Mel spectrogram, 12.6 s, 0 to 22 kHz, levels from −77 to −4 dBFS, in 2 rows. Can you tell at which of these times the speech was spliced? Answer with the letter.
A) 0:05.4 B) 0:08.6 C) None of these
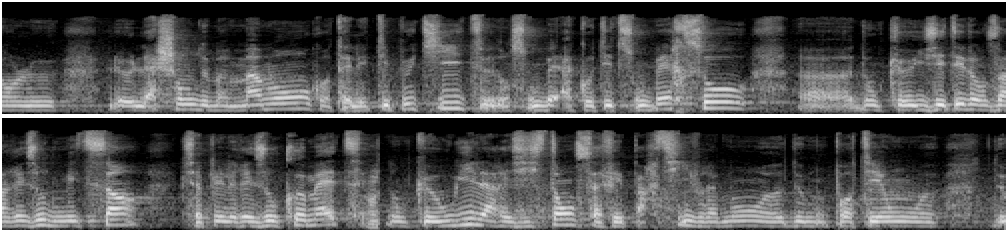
B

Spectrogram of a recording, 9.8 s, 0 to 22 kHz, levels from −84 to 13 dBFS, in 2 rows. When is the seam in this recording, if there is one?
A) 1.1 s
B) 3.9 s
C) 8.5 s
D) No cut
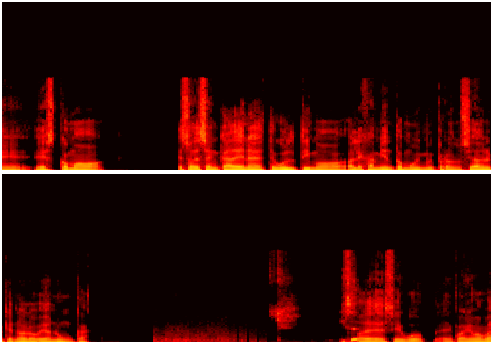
C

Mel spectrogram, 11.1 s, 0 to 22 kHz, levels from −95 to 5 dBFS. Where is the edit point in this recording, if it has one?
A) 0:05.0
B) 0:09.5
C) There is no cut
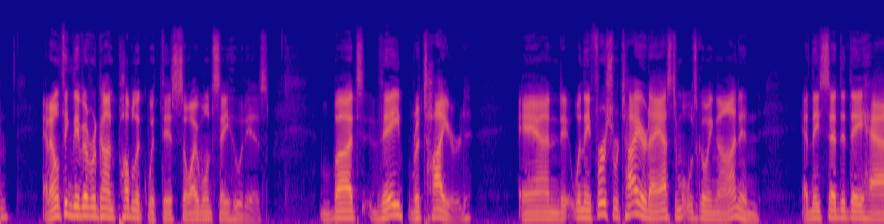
A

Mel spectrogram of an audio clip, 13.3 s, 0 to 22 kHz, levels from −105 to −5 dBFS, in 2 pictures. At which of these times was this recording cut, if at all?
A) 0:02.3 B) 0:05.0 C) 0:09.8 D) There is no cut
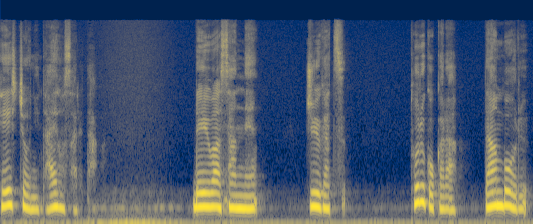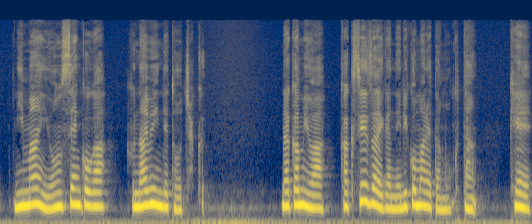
A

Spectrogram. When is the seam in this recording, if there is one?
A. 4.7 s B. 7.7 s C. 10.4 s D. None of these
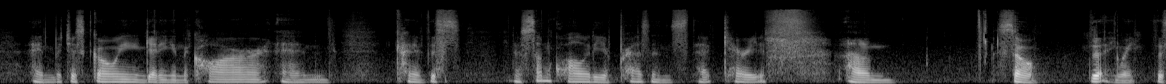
B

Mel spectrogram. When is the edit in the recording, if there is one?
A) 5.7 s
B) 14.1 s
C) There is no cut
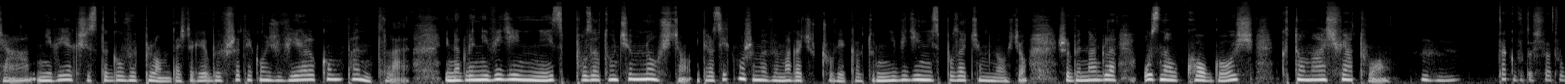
A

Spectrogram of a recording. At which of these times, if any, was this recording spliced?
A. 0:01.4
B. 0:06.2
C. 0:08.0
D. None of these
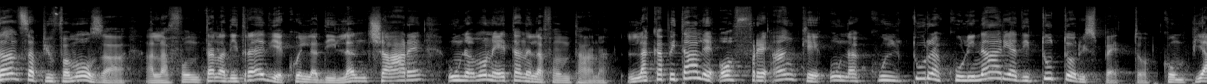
B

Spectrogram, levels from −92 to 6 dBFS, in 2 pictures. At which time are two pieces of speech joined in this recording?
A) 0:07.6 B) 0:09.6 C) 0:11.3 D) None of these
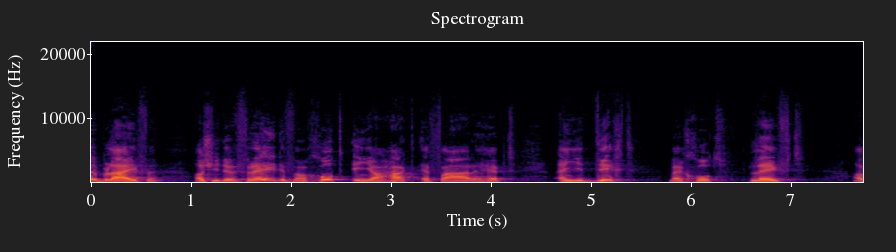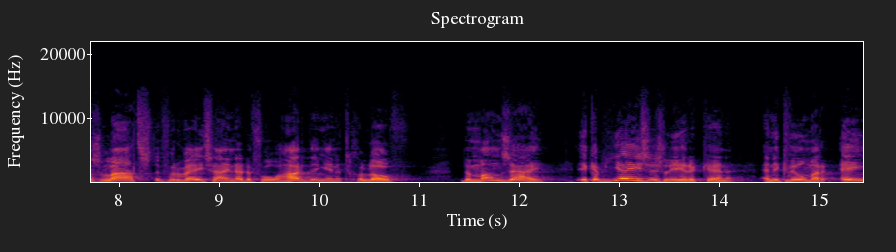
C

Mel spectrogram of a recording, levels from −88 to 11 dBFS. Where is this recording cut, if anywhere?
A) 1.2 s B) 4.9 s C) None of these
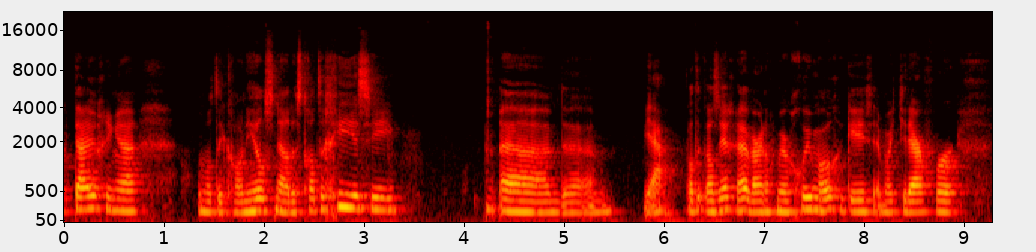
A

